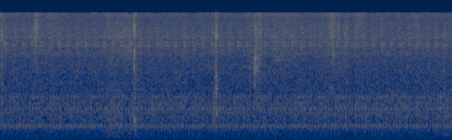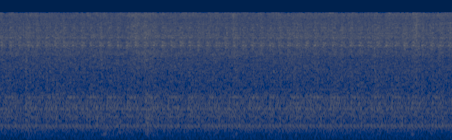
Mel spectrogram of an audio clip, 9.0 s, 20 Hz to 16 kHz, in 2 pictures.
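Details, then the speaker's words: Old Beaver motorhome on a freezing Gulf Coast day, started after a dead starting battery low on water; charging at 13.7 V and running a lot better, even steady idle with soft regular patter, no misses or knocks: normal idle. "battery accessories all right I'm running a lot better now foreign"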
